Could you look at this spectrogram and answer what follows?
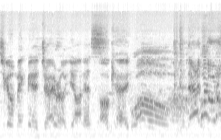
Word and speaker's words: gyro: Why don't you go make me a gyro, Giannis? Okay. Whoa. That's over the line. That's racist. That's racist. I'm half Turkish. I did my DNA. I'm a rape baby. So. And it's pronounced Yiro.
